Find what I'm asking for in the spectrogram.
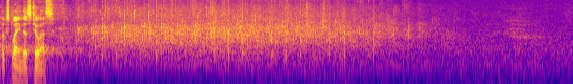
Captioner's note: applause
